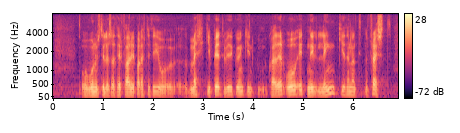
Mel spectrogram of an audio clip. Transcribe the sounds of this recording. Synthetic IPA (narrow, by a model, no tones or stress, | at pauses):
ɔɣvɔːnʏst̪ʰɪlɛːs̬aðθejɾ̥faːɾɪpaːɾaɛft̪ɪ̥ɾ̥θiɔɣmɛr̥cɪpɛːt̪ɾʏvɪðkœɥɲcɪnkʰv̥aːðɛɾɔɣejt̪nɪɣlejɲcɪθɛnːanfɾɛst̪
